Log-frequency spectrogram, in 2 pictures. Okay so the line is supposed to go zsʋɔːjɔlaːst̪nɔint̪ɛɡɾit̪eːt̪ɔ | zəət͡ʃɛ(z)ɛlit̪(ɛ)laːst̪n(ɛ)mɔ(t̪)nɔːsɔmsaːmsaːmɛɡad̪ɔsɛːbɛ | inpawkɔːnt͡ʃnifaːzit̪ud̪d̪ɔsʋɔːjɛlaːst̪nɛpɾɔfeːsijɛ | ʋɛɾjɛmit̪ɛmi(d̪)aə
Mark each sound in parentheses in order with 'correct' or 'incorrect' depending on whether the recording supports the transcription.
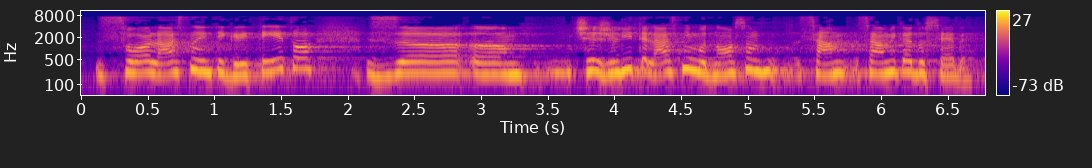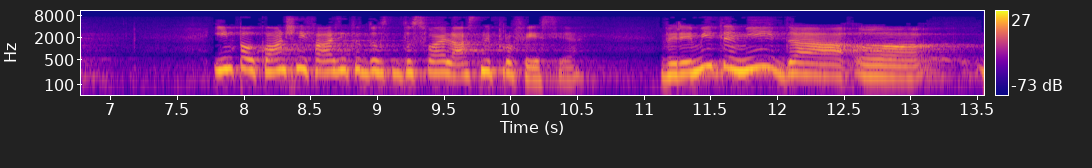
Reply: incorrect, correct, incorrect, incorrect, correct

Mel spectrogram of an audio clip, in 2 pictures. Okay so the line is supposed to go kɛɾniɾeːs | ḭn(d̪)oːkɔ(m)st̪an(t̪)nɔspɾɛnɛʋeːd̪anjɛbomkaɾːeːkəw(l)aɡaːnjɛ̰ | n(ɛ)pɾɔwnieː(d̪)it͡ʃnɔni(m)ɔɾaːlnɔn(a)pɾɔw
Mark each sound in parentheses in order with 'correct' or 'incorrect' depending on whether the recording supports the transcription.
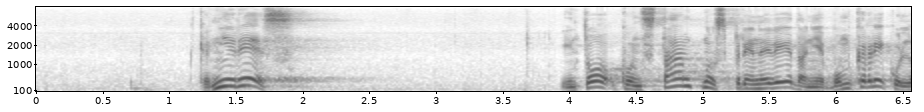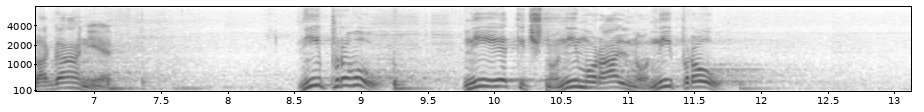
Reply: incorrect, incorrect, correct, correct, incorrect, incorrect, correct, incorrect

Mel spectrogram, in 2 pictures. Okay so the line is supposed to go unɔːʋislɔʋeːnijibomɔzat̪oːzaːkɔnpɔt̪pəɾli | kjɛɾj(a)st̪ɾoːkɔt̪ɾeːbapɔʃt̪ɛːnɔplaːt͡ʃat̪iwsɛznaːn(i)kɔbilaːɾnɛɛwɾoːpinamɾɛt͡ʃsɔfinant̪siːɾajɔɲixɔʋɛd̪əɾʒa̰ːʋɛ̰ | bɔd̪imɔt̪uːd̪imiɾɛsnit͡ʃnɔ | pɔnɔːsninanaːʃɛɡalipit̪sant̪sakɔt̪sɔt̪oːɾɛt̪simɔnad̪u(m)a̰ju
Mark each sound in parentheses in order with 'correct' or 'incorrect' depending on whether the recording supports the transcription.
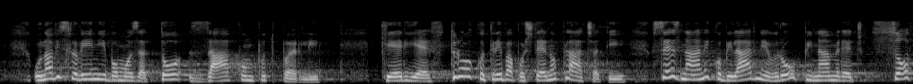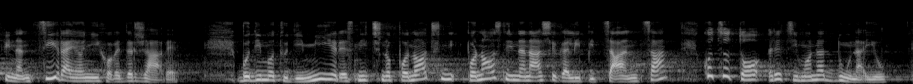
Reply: incorrect, incorrect, incorrect

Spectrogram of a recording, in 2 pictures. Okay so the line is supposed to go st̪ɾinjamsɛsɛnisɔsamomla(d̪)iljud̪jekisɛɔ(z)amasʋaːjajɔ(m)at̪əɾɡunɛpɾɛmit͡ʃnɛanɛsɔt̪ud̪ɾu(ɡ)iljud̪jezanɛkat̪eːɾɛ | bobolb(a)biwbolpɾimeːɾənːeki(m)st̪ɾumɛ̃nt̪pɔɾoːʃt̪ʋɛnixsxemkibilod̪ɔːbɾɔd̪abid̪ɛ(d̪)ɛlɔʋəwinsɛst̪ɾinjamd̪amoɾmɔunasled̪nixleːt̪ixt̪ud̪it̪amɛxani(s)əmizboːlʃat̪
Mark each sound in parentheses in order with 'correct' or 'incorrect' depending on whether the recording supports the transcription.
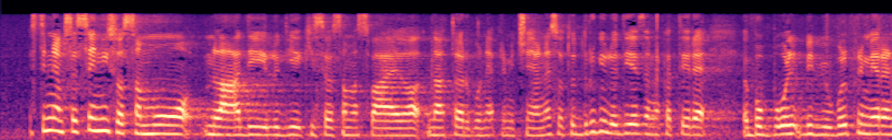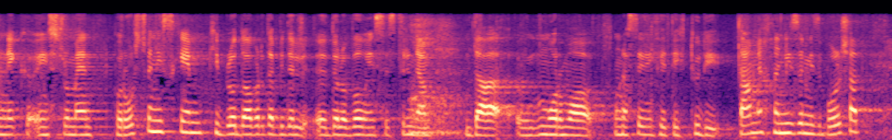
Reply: correct, incorrect, incorrect, correct, incorrect, incorrect, correct, incorrect

